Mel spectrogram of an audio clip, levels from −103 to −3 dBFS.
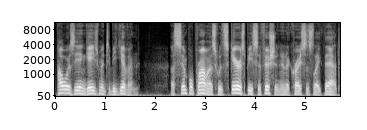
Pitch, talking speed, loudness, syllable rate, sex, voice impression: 125 Hz, 200 wpm, -16 LUFS, 6.0 syllables/s, male, masculine, middle-aged, thick, tensed, powerful, slightly hard, raspy, mature, friendly, wild, lively, strict, slightly intense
